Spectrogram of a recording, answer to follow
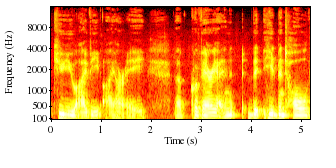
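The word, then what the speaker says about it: Quivira: you can see it on the map it's it's spelled qu IV IRA Cove area and that he'd been told that this was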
